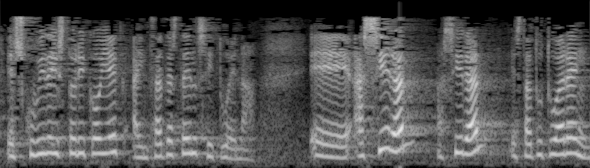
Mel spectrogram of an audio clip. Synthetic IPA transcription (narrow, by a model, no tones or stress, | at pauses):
e̞skuβ̞iðe̞ist̪o̞ɾiko̞ːje̞kajnt͡sat̪e̞st̪e̞nsit̪ue̞na | asie̞ɾanasie̞ɾane̞st̪at̪ut̪uaɾe̞ŋ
